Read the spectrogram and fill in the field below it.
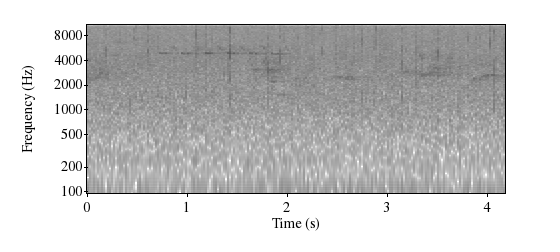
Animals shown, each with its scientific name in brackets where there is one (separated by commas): Red-eyed Vireo (Vireo olivaceus), American Robin (Turdus migratorius), Yellow-rumped Warbler (Setophaga coronata)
